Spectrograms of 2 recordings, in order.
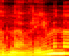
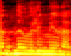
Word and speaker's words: одновременно: С ударением та же ситуация, одновременно, одновременно, творог, творог. Поэтому я бы сказала, что расслабьтесь и говорите, как хотите, шайбер, шабер.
